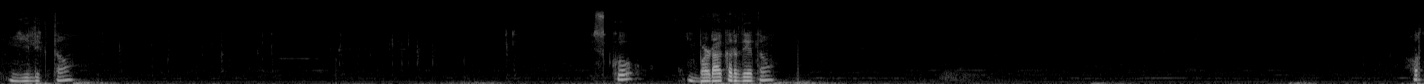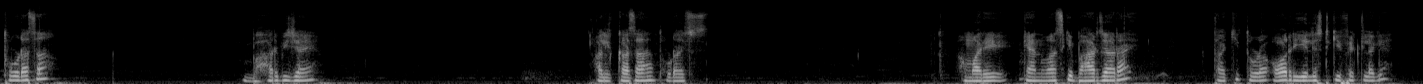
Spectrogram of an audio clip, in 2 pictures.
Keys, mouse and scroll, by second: 0.1-3.8 typing, 4.9 Return, 6.6 click, 9.4 click, 23.4 Return, 24.8 Down, 26.1 Left, 26.9 Right, 27.8 click.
